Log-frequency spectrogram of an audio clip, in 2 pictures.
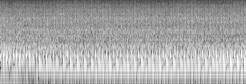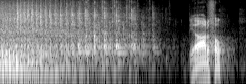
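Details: Honda small single-cylinder engine after carburettor removed, cleaned and refitted to cure fuel starvation: fires and settles into a steady, even run for several seconds before shutting down; sounds healthy.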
